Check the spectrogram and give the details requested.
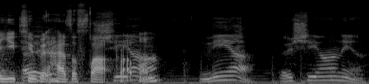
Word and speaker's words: Oceania: Oceana. What are we watching? Oceana has... We're watching YouTube, why YouTube has a slop problem. Oceania. Not Oceana.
